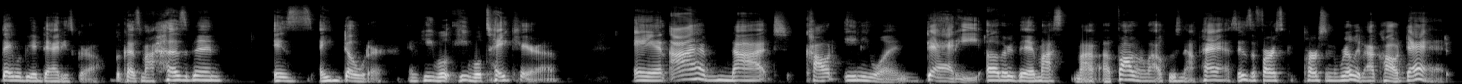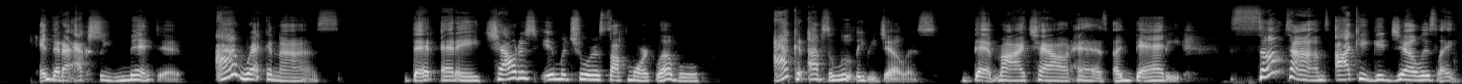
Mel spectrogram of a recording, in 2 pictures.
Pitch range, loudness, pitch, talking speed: 170-210 Hz, -16 LUFS, 185 Hz, 160 wpm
